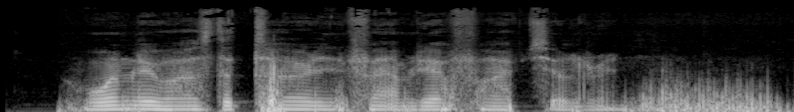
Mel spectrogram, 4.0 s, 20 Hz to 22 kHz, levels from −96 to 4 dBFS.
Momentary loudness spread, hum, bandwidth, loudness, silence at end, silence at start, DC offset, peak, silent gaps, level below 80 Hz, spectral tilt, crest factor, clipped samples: 9 LU; none; 15.5 kHz; -23 LUFS; 0 s; 0.3 s; under 0.1%; -2 dBFS; none; -34 dBFS; -8.5 dB/octave; 20 dB; under 0.1%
